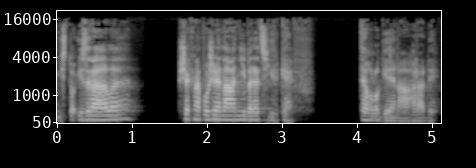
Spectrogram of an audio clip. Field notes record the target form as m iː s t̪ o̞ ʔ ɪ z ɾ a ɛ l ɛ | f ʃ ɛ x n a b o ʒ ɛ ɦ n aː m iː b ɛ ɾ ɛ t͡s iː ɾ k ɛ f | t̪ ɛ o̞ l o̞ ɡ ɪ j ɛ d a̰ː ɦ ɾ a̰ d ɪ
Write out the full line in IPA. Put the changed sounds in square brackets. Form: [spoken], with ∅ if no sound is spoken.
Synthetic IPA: m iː s t̪ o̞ ʔ ɪ z ɾ a ɛ l ɛ | f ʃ ɛ x n a [p] o ʒ ɛ ɦ n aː [ɲ] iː b ɛ ɾ ɛ t͡s iː ɾ k ɛ f | t̪ ɛ o̞ l o̞ ɡ ɪ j ɛ [n] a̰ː ɦ ɾ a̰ d ɪ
